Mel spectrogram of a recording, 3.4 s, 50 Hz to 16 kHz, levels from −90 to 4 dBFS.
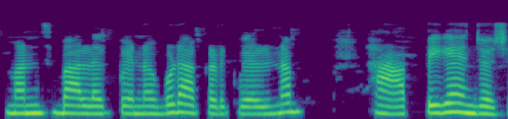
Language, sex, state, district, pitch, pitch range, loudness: Telugu, female, Andhra Pradesh, Chittoor, 230 Hz, 220-245 Hz, -16 LUFS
